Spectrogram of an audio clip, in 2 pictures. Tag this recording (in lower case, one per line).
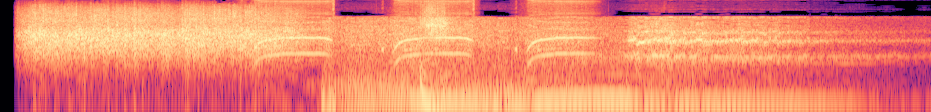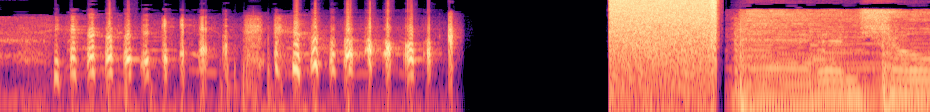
music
